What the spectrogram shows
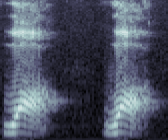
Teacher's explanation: होंठ गोल होंगे तो वाव पढ़ा जाएगा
